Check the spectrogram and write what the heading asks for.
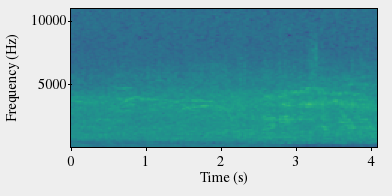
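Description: Stadium crowd cheering after a touchdown, a steady roar of many voices, with a marching band playing held low notes underneath.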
